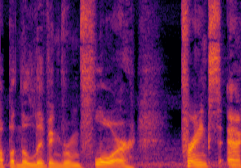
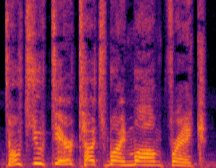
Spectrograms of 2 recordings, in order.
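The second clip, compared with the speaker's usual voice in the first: defiant shout; 13 semitones higher than usual. Acted. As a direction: yell at him to back off. Boy defends his mother.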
